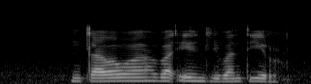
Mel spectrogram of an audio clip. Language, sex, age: Tsonga, male, 21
